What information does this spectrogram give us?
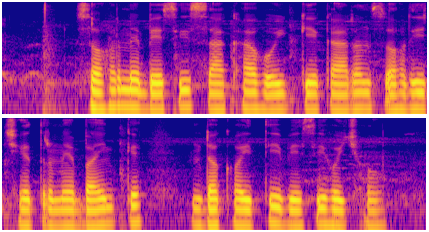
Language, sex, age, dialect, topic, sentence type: Maithili, male, 25-30, Eastern / Thethi, banking, statement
